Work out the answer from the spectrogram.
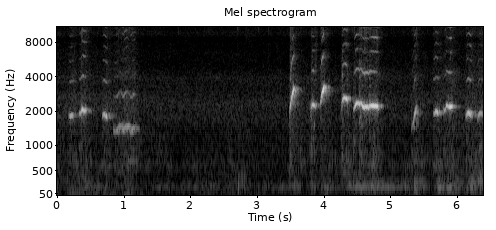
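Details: Cockatiel singing indoors as a pet: a few whistled notes, a short pause, then a lively run of rising slurs and a sustained steady whistle, ending with repeated short tones.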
